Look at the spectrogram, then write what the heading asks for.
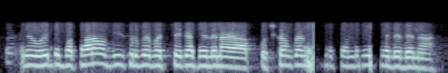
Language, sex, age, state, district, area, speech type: Hindi, male, 30-45, Uttar Pradesh, Mau, urban, conversation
